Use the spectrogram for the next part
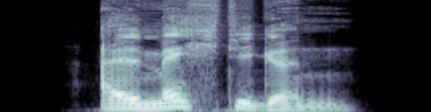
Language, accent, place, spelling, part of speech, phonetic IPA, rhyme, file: German, Germany, Berlin, allmächtigen, adjective, [alˈmɛçtɪɡn̩], -ɛçtɪɡn̩, De-allmächtigen.ogg
- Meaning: inflection of allmächtig: 1. strong genitive masculine/neuter singular 2. weak/mixed genitive/dative all-gender singular 3. strong/weak/mixed accusative masculine singular 4. strong dative plural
